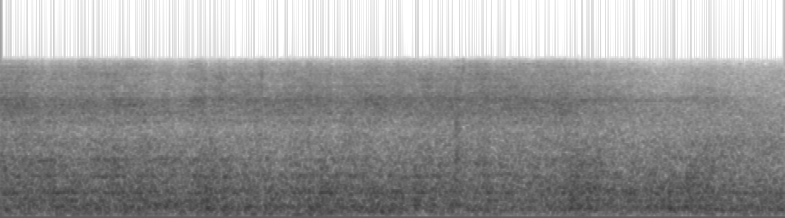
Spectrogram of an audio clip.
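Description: Steady running noise of a train in motion, heard from on board as it travels along the track.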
